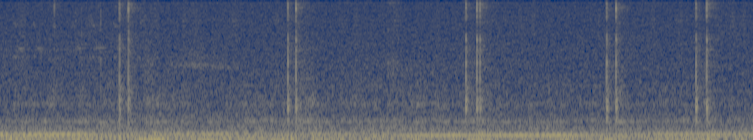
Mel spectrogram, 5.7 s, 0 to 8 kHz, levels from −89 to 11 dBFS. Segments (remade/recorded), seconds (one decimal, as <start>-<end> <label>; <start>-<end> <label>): 0.0-5.7 recorded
